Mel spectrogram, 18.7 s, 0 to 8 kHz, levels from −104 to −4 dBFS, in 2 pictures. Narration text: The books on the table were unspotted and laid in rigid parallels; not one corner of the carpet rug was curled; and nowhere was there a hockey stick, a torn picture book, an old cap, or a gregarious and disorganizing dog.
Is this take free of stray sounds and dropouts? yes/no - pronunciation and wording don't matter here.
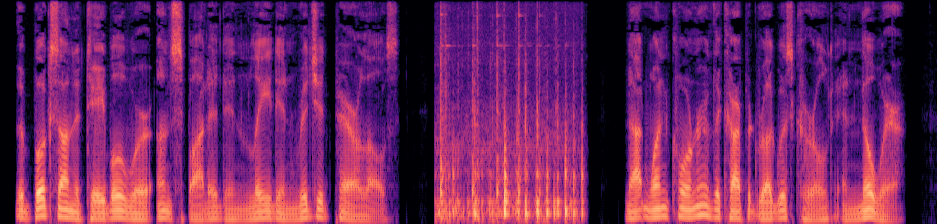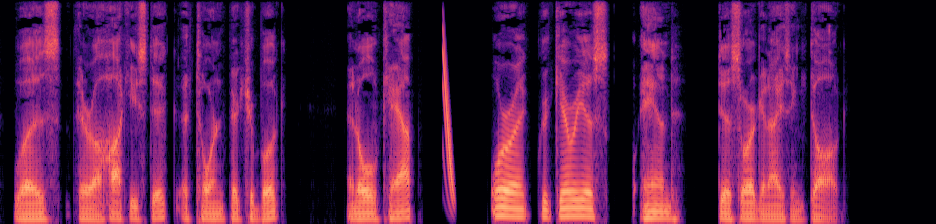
no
